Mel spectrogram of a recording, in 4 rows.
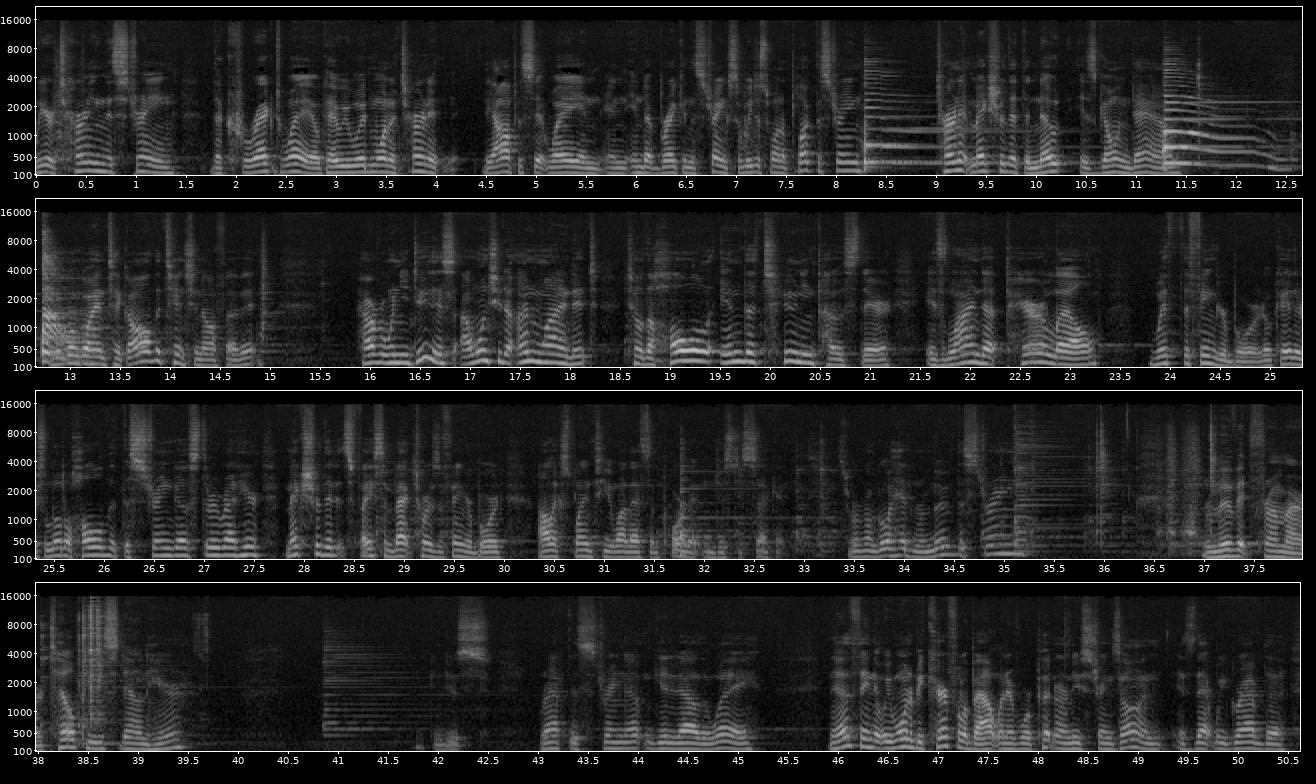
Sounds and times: Speech: 0:00.0 - 0:08.3, 0:09.0 - 0:11.4, 0:12.8 - 0:15.0, 0:15.9 - 0:35.3, 0:37.0 - 0:39.6, 0:41.9 - 0:45.2, 0:45.9 - 0:50.6
Inside, small room: 0:00.0 - 0:50.6
Guitar: 0:06.3 - 0:15.4, 0:25.2 - 0:39.8
Banjo: 0:07.0 - 0:15.3, 0:28.6 - 0:39.7, 0:40.8 - 0:42.5.

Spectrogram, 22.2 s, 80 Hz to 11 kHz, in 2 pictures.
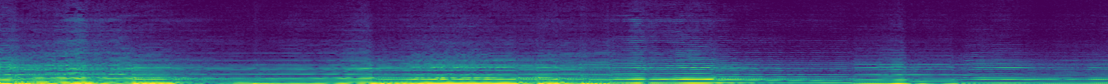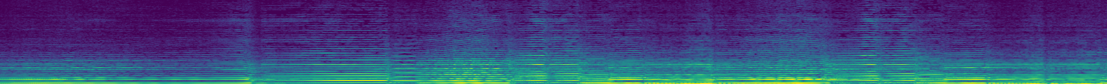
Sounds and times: Violin, fiddle: 0:00.0 - 0:22.1.

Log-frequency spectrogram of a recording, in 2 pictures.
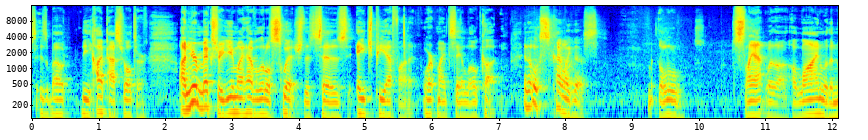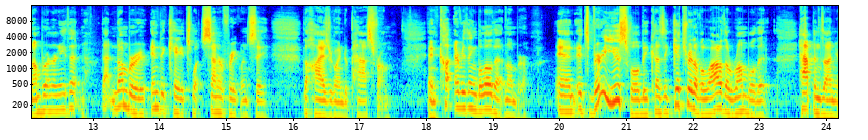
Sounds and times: Speech: 0:00.0 - 0:08.6, 0:09.2 - 0:24.1.

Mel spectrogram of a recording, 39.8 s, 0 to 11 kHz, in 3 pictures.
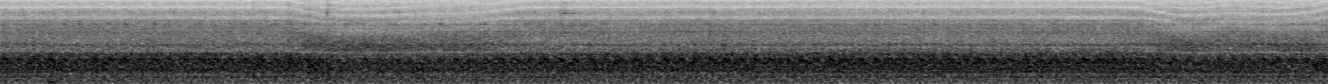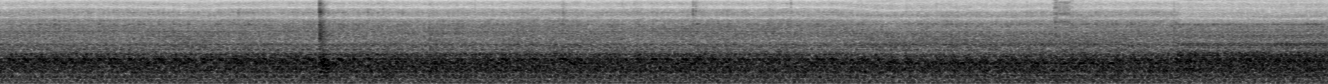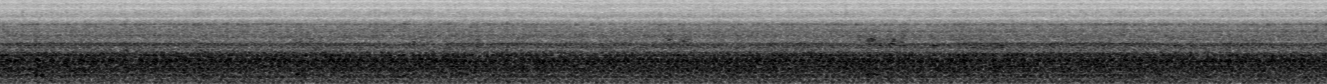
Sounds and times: Speech: 0:33.0 - 0:33.7, 0:35.0 - 0:36.9.

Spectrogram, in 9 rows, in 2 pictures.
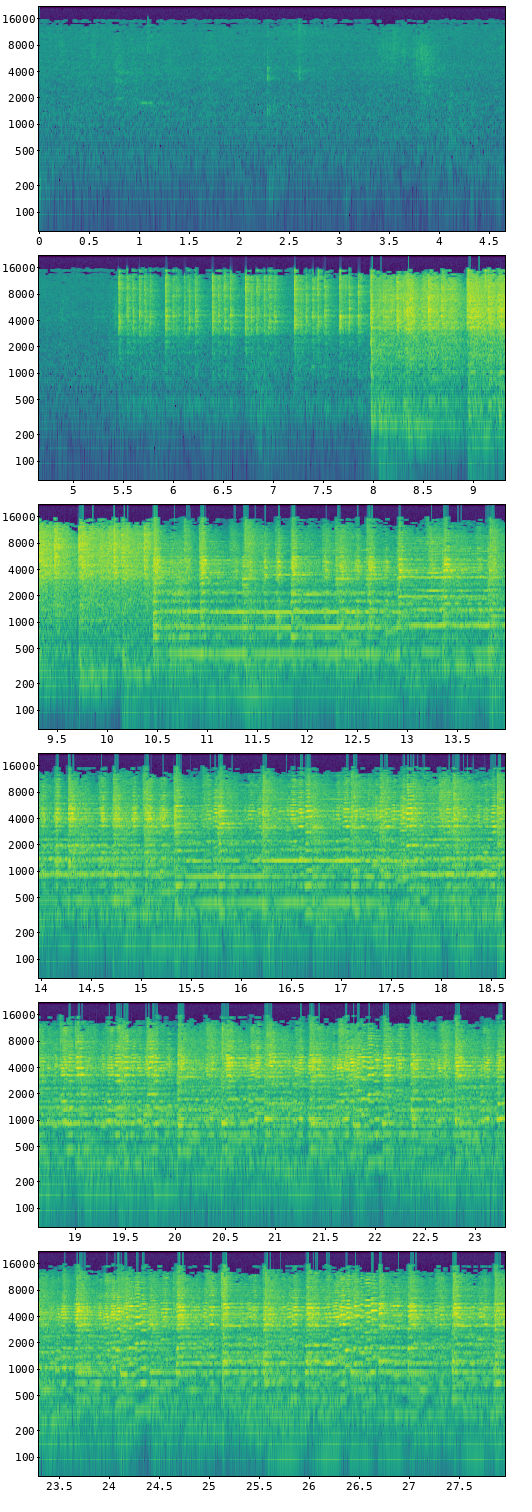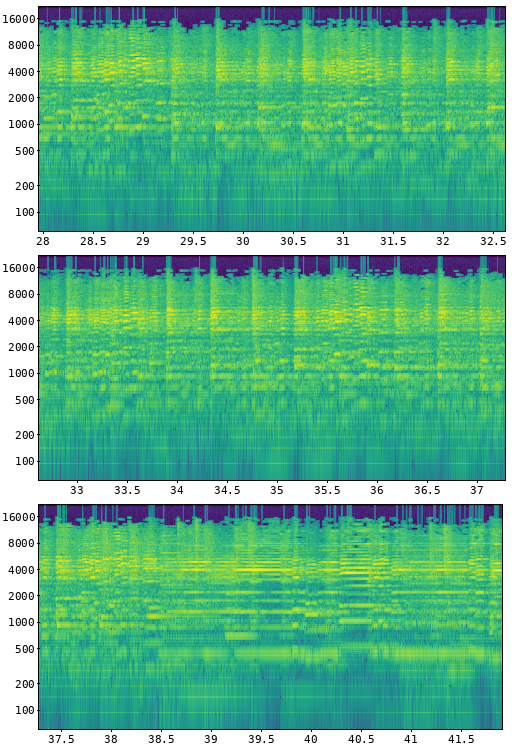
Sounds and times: Inside, large room or hall: 0:00.0 - 0:41.9
Accordion: 0:07.2 - 0:41.9.

